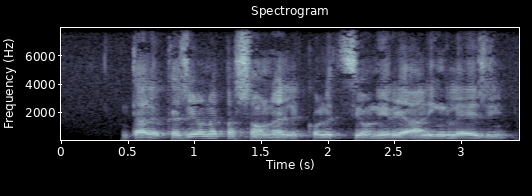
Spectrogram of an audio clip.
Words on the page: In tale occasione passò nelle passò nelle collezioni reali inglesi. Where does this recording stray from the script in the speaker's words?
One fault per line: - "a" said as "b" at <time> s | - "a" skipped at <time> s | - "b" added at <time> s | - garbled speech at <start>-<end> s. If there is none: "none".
- "passò nelle" skipped at 1.8 s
